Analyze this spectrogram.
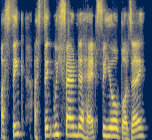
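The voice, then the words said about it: Put-on Manchester accent. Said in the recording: “do the accent ... It's from Manchester, isn't it?”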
